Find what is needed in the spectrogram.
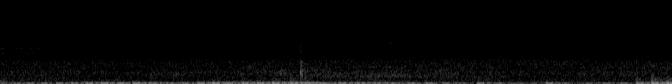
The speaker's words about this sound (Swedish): Samtidigt så har jag de här måsarna som sjunger.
